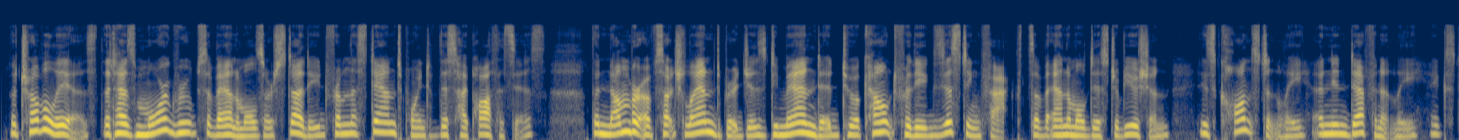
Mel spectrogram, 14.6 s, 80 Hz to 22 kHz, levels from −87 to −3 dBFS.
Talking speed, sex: 155 wpm, female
